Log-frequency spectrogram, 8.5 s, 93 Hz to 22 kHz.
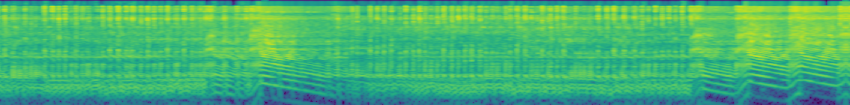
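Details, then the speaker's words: Husqvarna 371XP chainsaw first start after rebuild, choked and primed: it burbles unevenly at low revs, then clears when blipped; running rich from assembly oil in the bottom end. "you hear how you hear how rich it is on the bottom this thing's got oil"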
